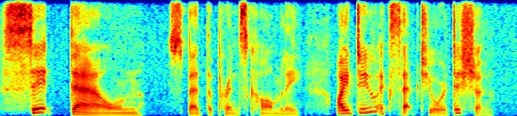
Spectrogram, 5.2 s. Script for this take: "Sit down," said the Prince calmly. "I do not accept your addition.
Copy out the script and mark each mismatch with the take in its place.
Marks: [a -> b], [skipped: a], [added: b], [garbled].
"Sit down," [said -> sped] the Prince calmly. "I do [skipped: not] accept your addition.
